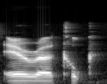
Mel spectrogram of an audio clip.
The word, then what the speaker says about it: Aarakocra: So it's Aarakocra.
